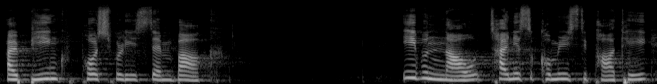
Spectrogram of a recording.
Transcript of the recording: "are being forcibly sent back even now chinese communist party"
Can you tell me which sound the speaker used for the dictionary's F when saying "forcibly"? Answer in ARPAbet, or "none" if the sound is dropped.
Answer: P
